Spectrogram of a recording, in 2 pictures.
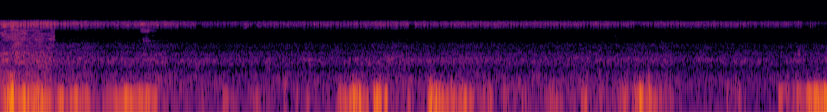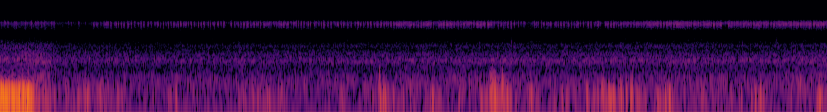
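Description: Faint, steady high-pitched insect chirring, typical of crickets, with a few soft low thumps in the first half.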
